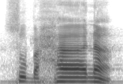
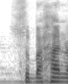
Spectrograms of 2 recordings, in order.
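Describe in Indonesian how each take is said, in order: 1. Vokal setelah h dibaca panjang. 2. Vokal setelah h dibaca pendek. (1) "Jadi bacanya subha, dua harakat" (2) "kalau kita baca laju, kita buang mad tu"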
